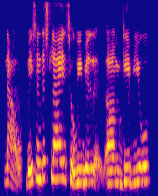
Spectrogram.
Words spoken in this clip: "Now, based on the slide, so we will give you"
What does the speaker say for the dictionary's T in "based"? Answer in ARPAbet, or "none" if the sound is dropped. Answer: none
